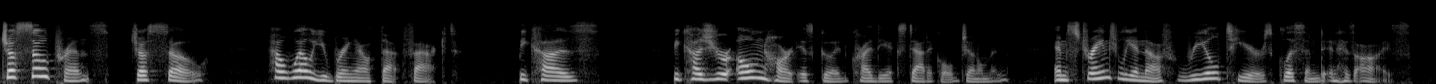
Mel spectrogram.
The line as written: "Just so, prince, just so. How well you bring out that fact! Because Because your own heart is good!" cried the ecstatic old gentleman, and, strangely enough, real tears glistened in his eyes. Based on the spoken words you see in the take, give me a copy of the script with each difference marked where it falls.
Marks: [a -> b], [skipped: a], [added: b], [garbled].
"Just so, prince, just so. How well you bring out that fact! Because Because your own heart is good!" cried the ecstatic old gentleman, and, strangely enough, real tears glistened in his eyes.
